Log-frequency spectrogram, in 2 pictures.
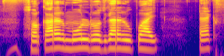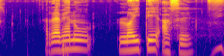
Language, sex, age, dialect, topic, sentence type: Bengali, male, 18-24, Western, banking, statement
